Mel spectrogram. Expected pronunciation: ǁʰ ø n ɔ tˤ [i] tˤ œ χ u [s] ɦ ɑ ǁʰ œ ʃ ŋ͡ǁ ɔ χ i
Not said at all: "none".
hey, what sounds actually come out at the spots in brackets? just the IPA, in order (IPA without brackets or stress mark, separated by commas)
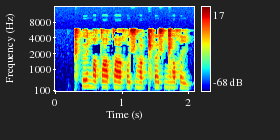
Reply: i, ʃ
